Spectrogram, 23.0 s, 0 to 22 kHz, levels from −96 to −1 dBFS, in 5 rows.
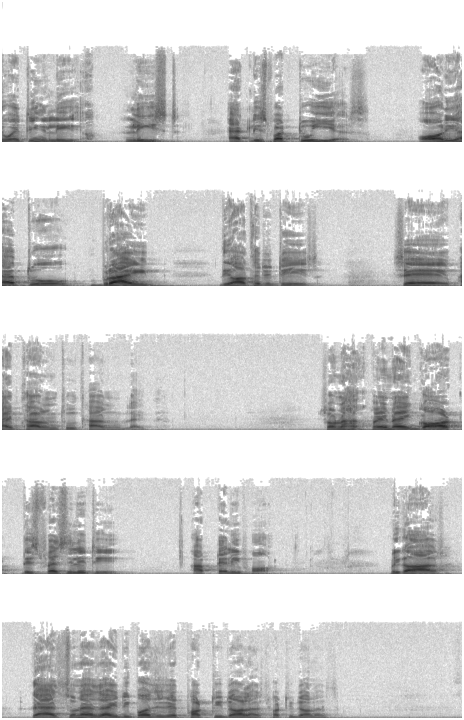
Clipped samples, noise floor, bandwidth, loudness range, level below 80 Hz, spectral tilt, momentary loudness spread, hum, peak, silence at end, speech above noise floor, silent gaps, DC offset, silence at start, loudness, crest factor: under 0.1%; -60 dBFS; 15.5 kHz; 8 LU; -58 dBFS; -4.5 dB/octave; 16 LU; none; -6 dBFS; 1.35 s; 33 dB; none; under 0.1%; 0 s; -27 LUFS; 24 dB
